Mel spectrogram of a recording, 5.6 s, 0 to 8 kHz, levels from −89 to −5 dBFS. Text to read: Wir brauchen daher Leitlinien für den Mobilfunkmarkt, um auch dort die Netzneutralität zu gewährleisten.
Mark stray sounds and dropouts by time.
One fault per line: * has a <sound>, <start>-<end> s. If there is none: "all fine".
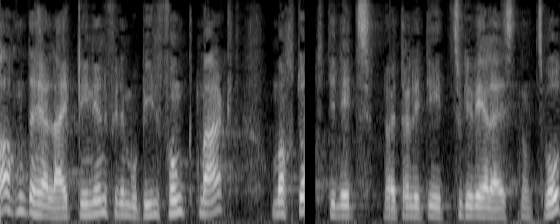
* has a dropout, 3.0-3.2 s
